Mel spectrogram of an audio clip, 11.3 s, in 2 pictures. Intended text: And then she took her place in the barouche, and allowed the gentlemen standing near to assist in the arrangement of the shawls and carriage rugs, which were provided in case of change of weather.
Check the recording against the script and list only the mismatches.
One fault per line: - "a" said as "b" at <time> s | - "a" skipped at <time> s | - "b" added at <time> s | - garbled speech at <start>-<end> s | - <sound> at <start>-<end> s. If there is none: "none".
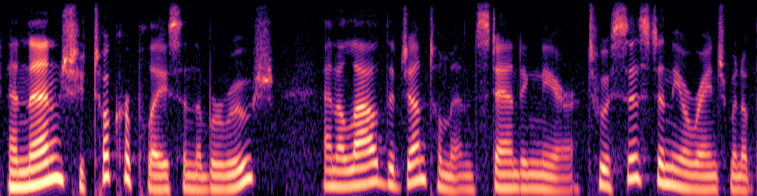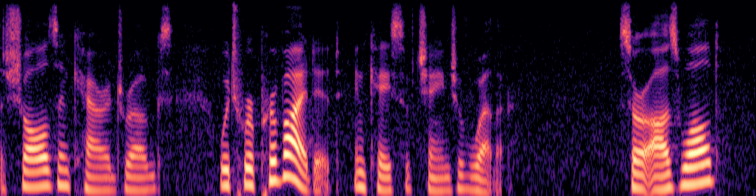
- "Sir Oswald" added at 10.3 s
